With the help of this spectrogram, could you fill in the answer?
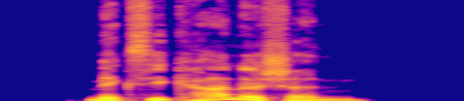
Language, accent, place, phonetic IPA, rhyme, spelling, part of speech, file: German, Germany, Berlin, [mɛksiˈkaːnɪʃn̩], -aːnɪʃn̩, mexikanischen, adjective, De-mexikanischen.ogg
- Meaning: inflection of mexikanisch: 1. strong genitive masculine/neuter singular 2. weak/mixed genitive/dative all-gender singular 3. strong/weak/mixed accusative masculine singular 4. strong dative plural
